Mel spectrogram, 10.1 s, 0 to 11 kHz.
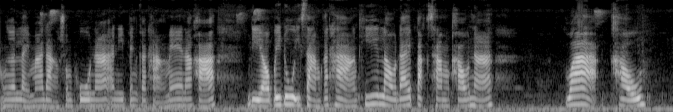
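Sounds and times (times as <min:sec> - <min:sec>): woman speaking: 0:00.0 - 0:09.9
faint low hum: 0:00.0 - 0:10.0.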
